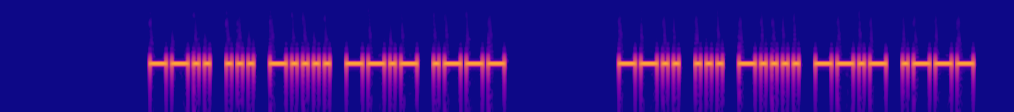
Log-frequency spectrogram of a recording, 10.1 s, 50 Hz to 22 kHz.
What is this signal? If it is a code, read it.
Morse code, heard as a keyed tone, about 22 wpm, 700 Hz. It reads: ZS6QJ ZS6QJ
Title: DXCC-100 Call Signs - 5 Characters - Repeated 2x - 22wpm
